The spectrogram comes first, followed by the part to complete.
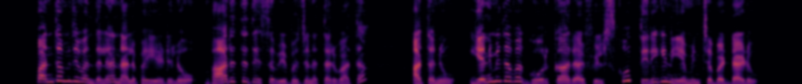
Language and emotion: Telugu, neutral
